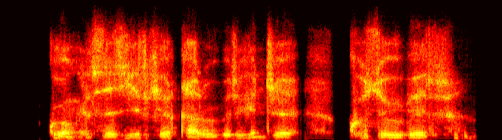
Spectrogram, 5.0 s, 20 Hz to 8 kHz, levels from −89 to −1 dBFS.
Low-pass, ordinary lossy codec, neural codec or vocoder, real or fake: 7.2 kHz; Opus, 24 kbps; none; real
